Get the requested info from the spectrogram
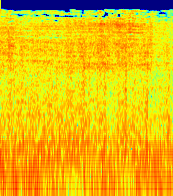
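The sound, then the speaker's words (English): Freight train cars rumble steadily along the tracks through an empty, dusty brown landscape, a loud, dense roar with faint clanking and clacking of the wheels, continuous with no voices. “A distant rumbling turns into thundering crashes of train cars straining against each other at their joints.”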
